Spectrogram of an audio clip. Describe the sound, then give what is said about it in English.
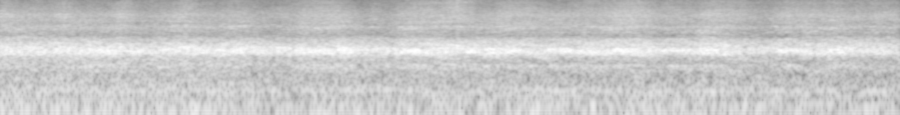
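A large flock of hundreds of crows perched on every branch of the trees caws loudly and continuously, countless harsh overlapping calls merging into a dense, raucous din with no pauses and no voices. “Halloween, spooky season, crows, all part of the fun.”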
